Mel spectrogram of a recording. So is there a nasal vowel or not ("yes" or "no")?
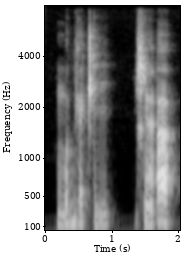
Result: yes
